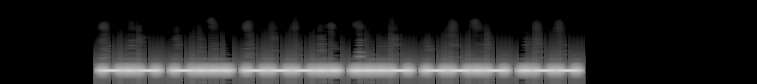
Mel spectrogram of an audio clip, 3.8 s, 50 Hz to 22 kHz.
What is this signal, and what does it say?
Morse code, heard as a keyed tone, about 40 wpm, 700 Hz. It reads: KB8VQW
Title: USA Call Signs - 6 Characters - 2x Character Spacing - 40wpm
